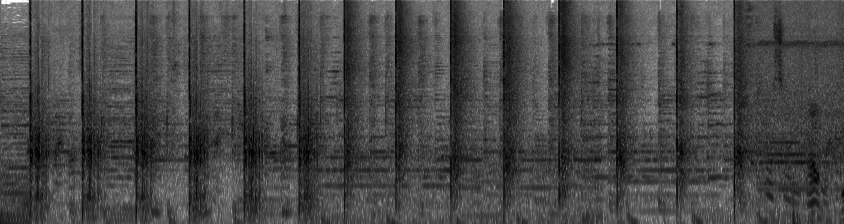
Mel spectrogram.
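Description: An octopus being beaten against the ground to tenderise it: a steady run of sharp blows, about two a second, that stops near the end. Background music with string tones runs beneath.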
